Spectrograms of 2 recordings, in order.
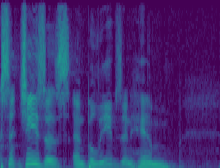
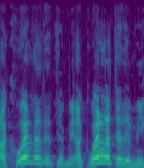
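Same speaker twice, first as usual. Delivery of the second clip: high, urgent plea; pleading thief; 10 semitones higher, 5 dB louder than usual. Acted. Dying thief begs Christ to remember him, pleading high. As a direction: beg to be remembered, voice pitched up. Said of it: "simplemente dijo".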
